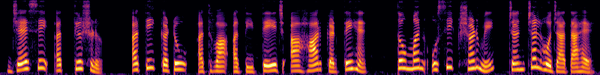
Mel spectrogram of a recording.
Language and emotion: Hindi, neutral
